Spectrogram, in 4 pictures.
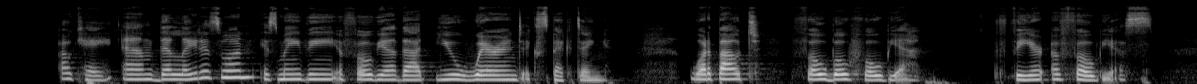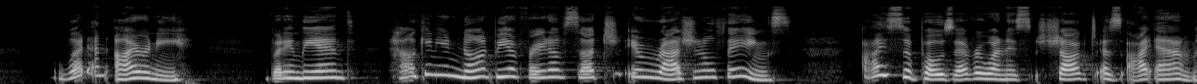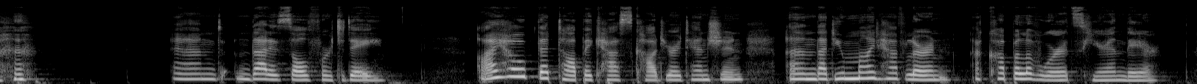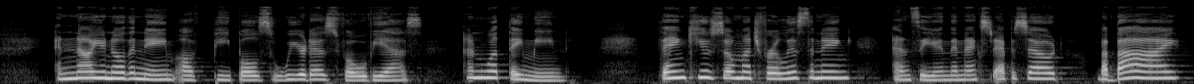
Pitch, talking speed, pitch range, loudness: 235 Hz, 125 wpm, 210-290 Hz, -21 LUFS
